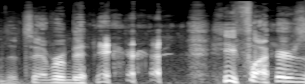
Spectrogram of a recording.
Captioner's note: laughs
